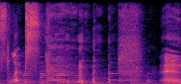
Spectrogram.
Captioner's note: laughter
